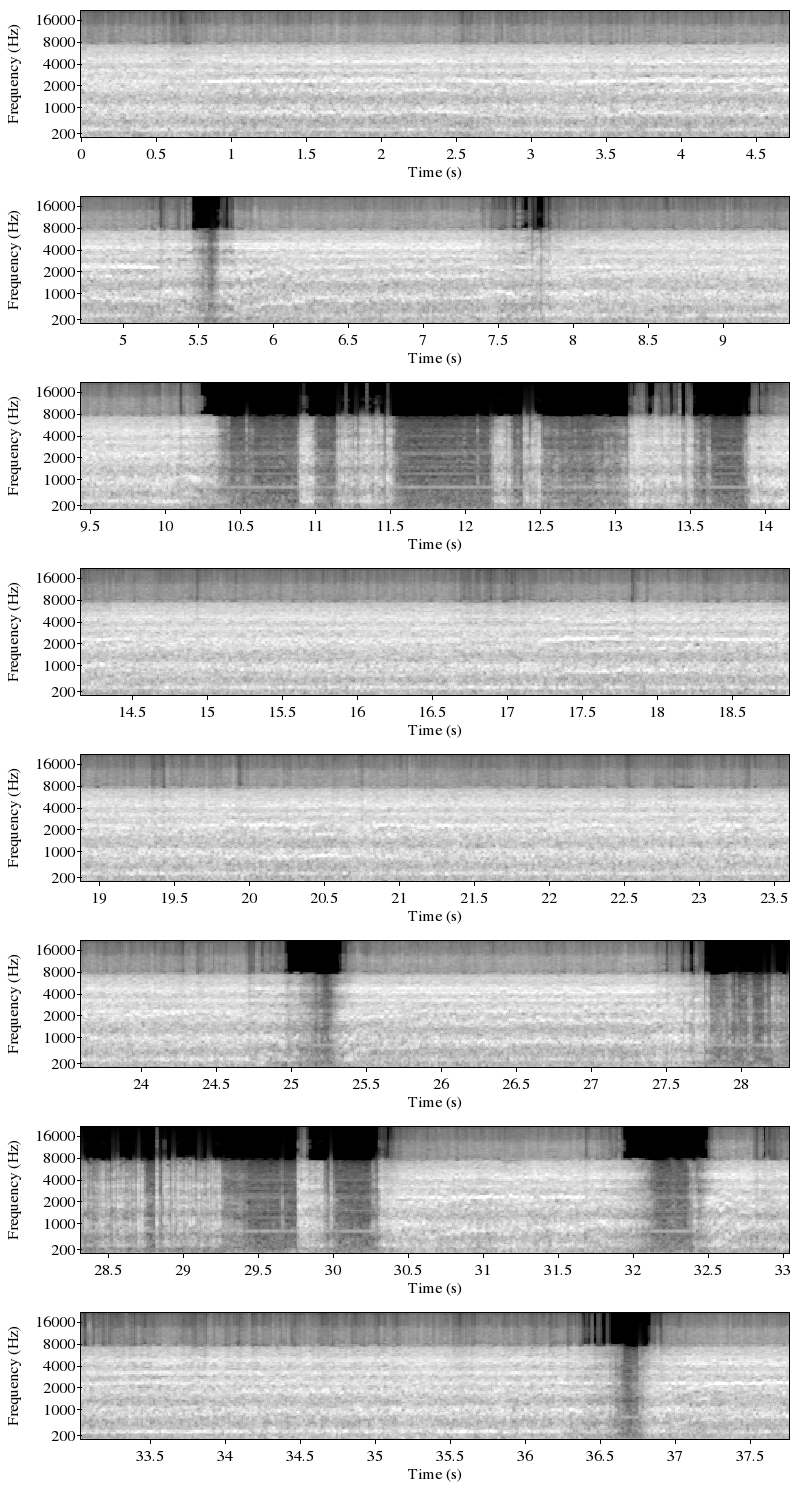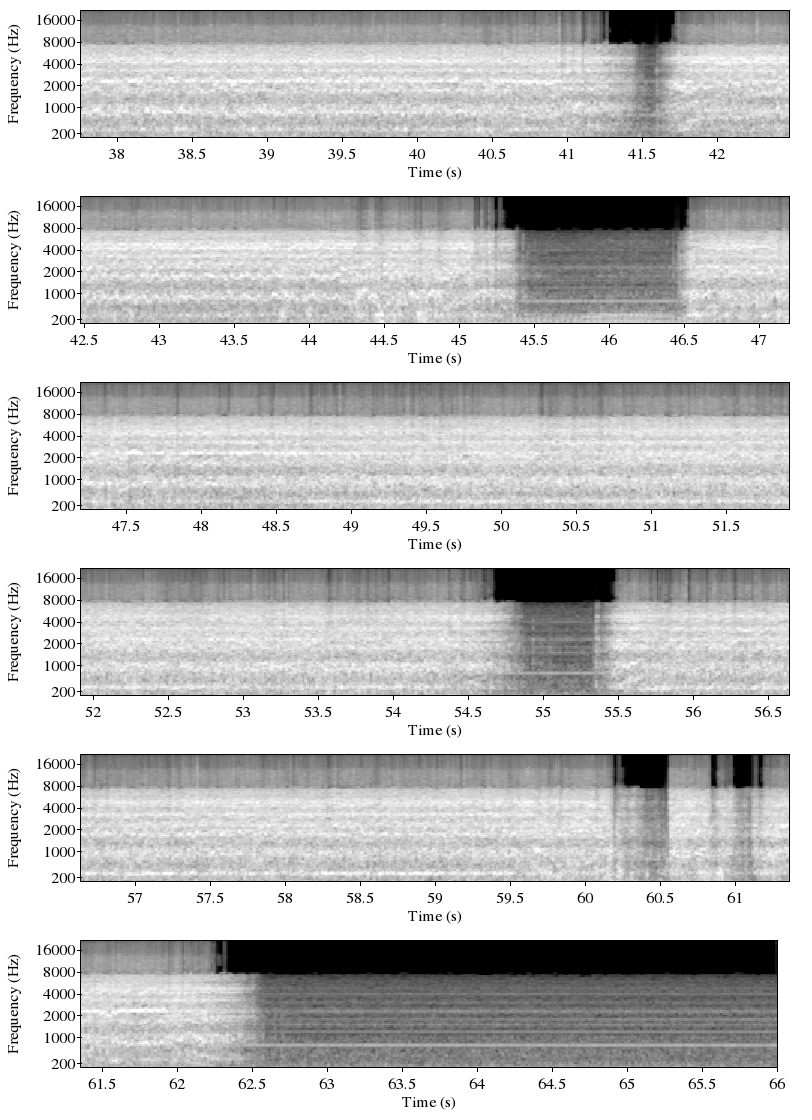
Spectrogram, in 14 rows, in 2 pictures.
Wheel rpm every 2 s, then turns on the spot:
210, 220, 170, 150, 180, 30, 20, 190, 210, 220, 220, 210, 140, 160, 10, 120, 150, 210, 130, 210, 130, 200, 120, 140, 210, 210, 210, 100, 210, 190, 110, 10, 0.
10-12 40-42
